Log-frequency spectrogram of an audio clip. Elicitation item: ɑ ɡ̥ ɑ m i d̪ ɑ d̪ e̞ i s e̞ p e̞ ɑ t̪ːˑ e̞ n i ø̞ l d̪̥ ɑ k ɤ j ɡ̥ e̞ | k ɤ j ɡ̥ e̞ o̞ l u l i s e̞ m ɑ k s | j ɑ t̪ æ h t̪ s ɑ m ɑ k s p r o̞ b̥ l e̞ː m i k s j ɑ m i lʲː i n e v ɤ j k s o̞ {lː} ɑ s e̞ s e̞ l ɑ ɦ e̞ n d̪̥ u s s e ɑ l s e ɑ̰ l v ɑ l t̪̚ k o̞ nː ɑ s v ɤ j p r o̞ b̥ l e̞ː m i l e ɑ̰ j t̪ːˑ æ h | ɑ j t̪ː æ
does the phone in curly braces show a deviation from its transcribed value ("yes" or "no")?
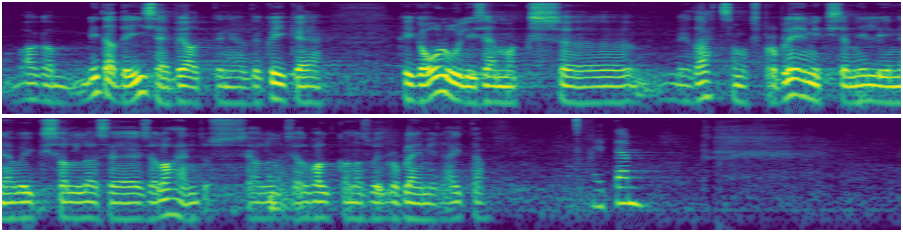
no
